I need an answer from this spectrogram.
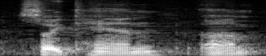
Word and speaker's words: seitan: experiment will be making satan or i don't know maybe you pronounce it satan but i'd rather not have satan in my kitchen so i'm going to call it saitan s-e-i-t-a-n now this is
